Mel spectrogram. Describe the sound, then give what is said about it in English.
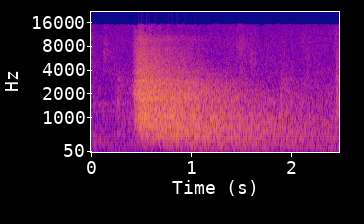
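A heavy metallic bang from shipping containers being loaded onto a ship during cargo operations, landing suddenly and loudly over a low background rumble and resonating through the ship, then ringing out in a long, slowly fading reverberant roar. “You can hear inside, you can hear the containers being loaded. The cargo operation is ongoing, and that's what you're hearing.”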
